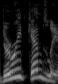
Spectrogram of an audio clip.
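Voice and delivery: high announcer-style name reveal. Retold or imitated. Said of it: "And the M C's like".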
